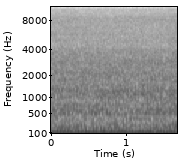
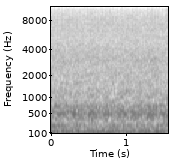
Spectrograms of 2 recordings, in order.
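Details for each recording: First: 2010 Dodge Ram 3.7 with its second replacement engine, fitted after a broken valve seat: a warm idle with a steady, deep, even hum and no miss or knock. It runs well with no misfire and no check engine light. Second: 2010 Dodge Ram 3.7 with a newly installed replacement engine, running about five minutes with the check-engine light on. A low, loping, rough idle stumbles every few beats. Continuous condensate from the tailpipe indicates a blown head gasket.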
